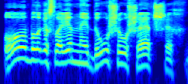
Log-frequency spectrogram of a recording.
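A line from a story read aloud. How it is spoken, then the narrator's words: Exaggerated mock-tragic tone. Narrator (Russian): говорил кукольник нарочито трагическим тоном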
